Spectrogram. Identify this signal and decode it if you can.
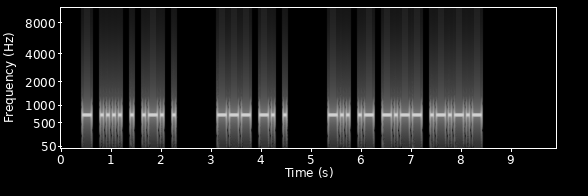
Morse code, heard as a keyed tone, about 20 wpm, 700 Hz. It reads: THERE ONE DAY.
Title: 2x Word-Spacing - Sentences from Top 300 Words - 20wpm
